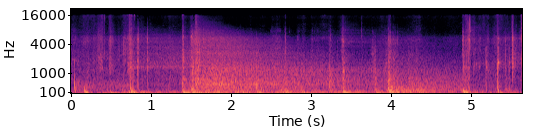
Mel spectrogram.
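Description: A medical machine that patients lie inside being closed: a few sharp knocks and thuds over a steady, dense rushing hum, with no talk.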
